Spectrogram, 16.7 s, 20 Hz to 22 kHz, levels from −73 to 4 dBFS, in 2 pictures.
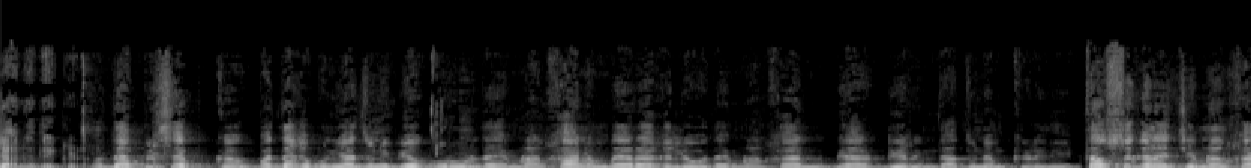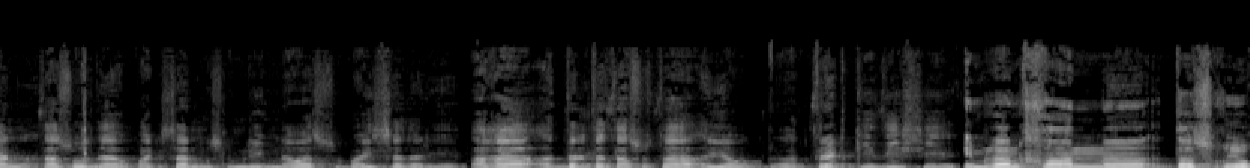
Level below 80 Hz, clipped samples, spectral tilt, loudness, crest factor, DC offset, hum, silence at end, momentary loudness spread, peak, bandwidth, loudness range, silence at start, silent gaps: -58 dBFS; under 0.1%; -5.5 dB/octave; -23 LUFS; 20 dB; under 0.1%; none; 0 s; 11 LU; -4 dBFS; 16.5 kHz; 5 LU; 0 s; none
